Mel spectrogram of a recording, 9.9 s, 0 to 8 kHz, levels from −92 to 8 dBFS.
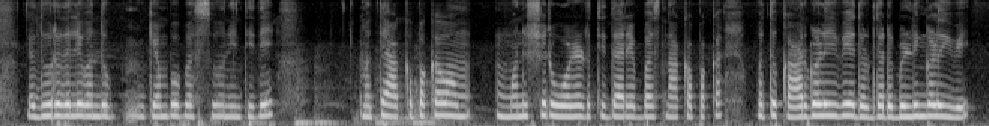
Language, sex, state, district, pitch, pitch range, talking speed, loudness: Kannada, female, Karnataka, Koppal, 250 Hz, 240-260 Hz, 125 wpm, -16 LUFS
